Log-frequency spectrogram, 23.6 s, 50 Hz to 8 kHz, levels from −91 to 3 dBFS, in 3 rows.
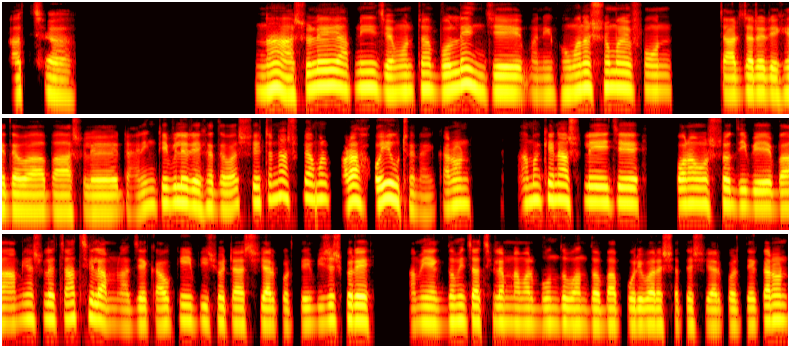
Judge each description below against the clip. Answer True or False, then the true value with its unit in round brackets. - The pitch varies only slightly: False (3.2 semitones)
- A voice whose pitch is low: False (150 Hz)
